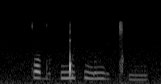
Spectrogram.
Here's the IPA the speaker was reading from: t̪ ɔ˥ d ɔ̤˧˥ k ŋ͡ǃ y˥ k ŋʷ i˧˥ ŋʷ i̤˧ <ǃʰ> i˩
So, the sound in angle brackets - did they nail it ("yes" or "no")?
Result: no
